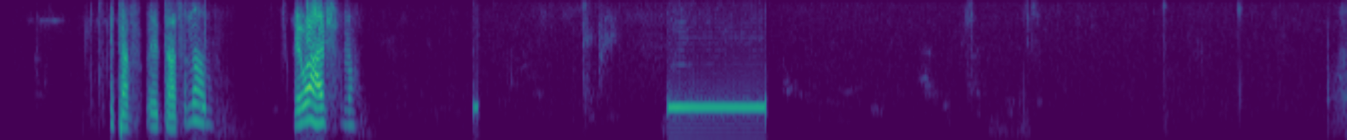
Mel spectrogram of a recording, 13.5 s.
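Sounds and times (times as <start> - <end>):
speech: 1.2 - 2.2, 2.9 - 3.6
telephone tone after a dropped call: 6.7 - 7.7.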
